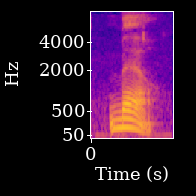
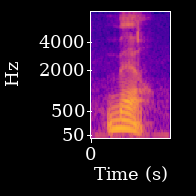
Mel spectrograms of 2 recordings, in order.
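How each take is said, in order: The two takes are said the same way.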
